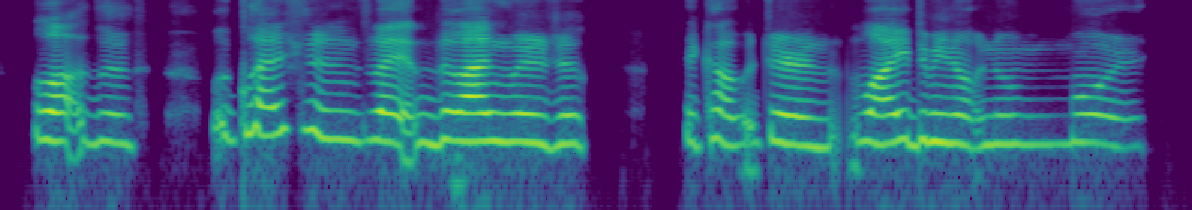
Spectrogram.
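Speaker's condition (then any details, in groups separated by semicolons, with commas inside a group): Cerebral palsy; from birth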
